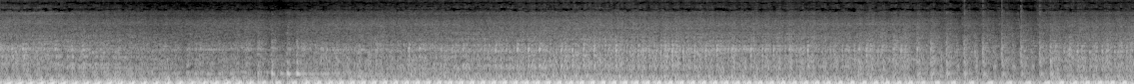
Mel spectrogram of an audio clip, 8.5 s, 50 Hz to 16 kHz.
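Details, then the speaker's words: 2011 Kawasaki Brute Force 750 V-twin at idle before the repair: lumpy, uneven thumping about four a second, sagging and prone to dying at idle though fine under throttle; idle air control valve suspected and replaced. "so let's see if we can fix that really rough idle. And it seems to constantly die too if you're just idling, but when you're giving it any throttles, it's just fine."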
